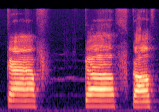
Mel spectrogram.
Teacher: জিহ্বার গোড়া থেকে একটু সামনে আগায় গিয়ে কাফ উচ্চারণ হবে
